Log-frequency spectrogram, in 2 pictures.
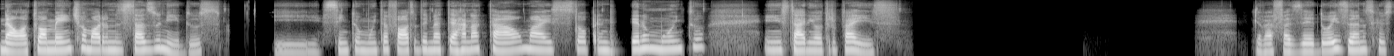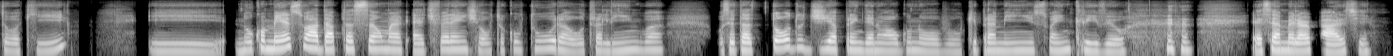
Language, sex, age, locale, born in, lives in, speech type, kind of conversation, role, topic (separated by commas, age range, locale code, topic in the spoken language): Portuguese, female, 35-39, pt-BR, Brazil, United States, conversation, podcast, guest, Que perspectiva você ganhou ao conhecer lugares diferentes?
